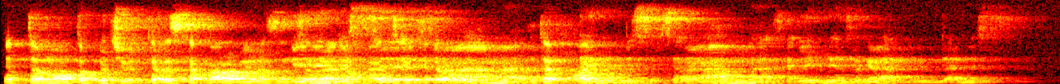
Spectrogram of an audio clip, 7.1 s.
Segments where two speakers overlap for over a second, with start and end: 1.9-4.1

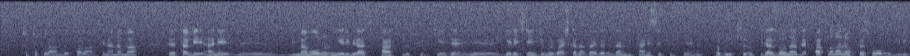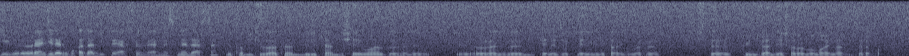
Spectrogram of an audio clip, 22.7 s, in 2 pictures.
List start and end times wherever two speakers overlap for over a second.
none

